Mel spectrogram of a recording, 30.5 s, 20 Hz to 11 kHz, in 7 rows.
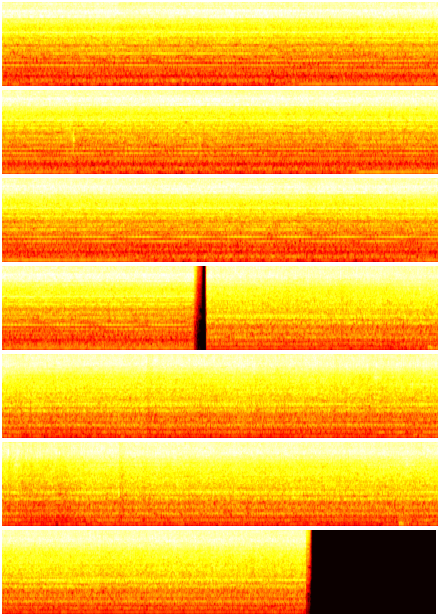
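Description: CNC milling machine cutting 303 stainless steel with an end mill: a steady whine of many tones over a bright hiss, with a low hum that swells and fades every few seconds. About halfway it breaks off and resumes with a different set of tones as coolant sprays on the cut, then stops suddenly just before the end.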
